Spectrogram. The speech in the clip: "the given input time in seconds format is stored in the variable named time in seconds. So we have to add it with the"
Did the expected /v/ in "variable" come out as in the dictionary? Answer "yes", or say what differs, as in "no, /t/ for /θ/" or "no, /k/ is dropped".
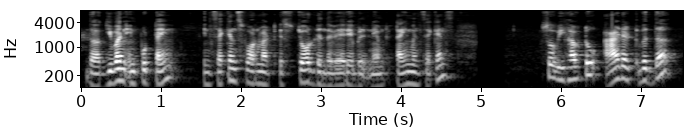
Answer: yes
